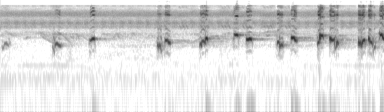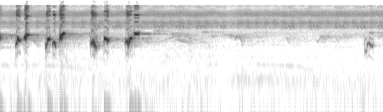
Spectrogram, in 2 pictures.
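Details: Sooty-headed bulbul lure song meant to attract other bulbuls: sparse notes building into a fast, dense burst of bubbly chattering over about four seconds, then fading to near quiet, steady high hum throughout.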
